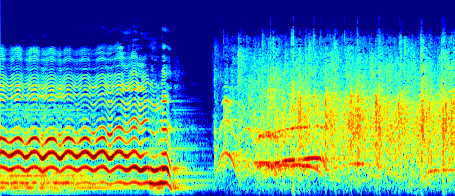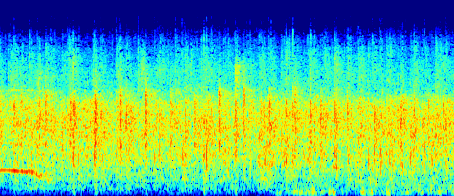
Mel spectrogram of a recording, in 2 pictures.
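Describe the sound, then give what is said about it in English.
An audience breaks into sustained applause right after a short passage of wavering tonal music cuts off. Dense, even clapping then continues at a steady level to the end, with no voices standing out. “And now keep that applause going”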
